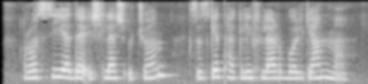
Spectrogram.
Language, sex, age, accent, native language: Uzbek, female, 19-29, Surxondaryo, Uzbek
